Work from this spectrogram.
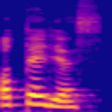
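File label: "отельӧс", Komi, female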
